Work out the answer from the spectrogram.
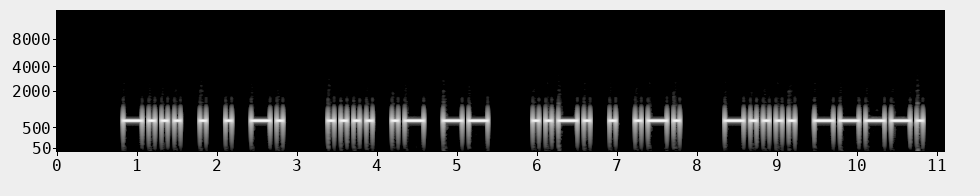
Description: Morse code, heard as a keyed tone, about 15 wpm, 700 Hz. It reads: BEEN HAM FER 69
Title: Practice QSO - Exchange 3 - More Info - 15wpm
